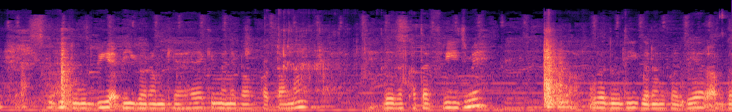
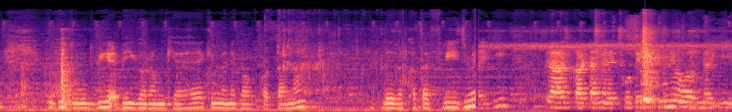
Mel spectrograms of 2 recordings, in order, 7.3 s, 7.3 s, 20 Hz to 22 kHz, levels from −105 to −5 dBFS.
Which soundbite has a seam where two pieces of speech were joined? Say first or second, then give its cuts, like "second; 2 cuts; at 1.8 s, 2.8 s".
second; 1 cut; at 4.8 s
